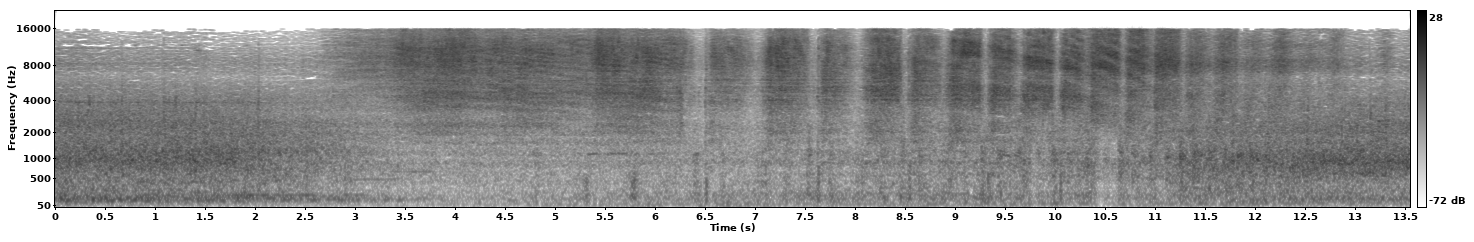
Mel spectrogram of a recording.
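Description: Miniature live-steam locomotive hissing steam. From about six seconds in, the hiss breaks into even exhaust chuffs at roughly three a second, then gives way to a steady rushing noise near the end.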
